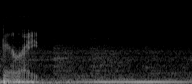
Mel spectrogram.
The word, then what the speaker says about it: barite: if you are right all right it's pronounced barite bar right all right I think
